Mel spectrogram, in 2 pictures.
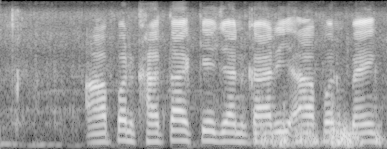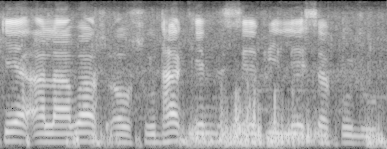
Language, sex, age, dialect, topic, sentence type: Magahi, male, 18-24, Western, banking, question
